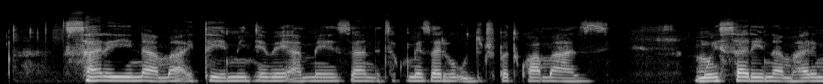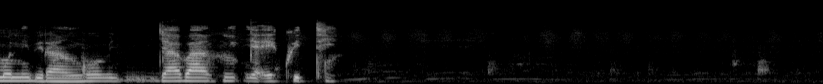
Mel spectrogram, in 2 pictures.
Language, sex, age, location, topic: Kinyarwanda, female, 25-35, Kigali, finance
